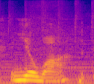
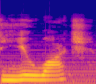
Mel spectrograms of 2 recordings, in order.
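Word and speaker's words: Yhwach: i am talking about the quincy warrior himself yawa or walk or you walk what the how do you pronounce this all right i just checked it out uh it's pronounced you watch which makes sense because of how almighty works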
